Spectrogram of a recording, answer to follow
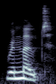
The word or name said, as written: remote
